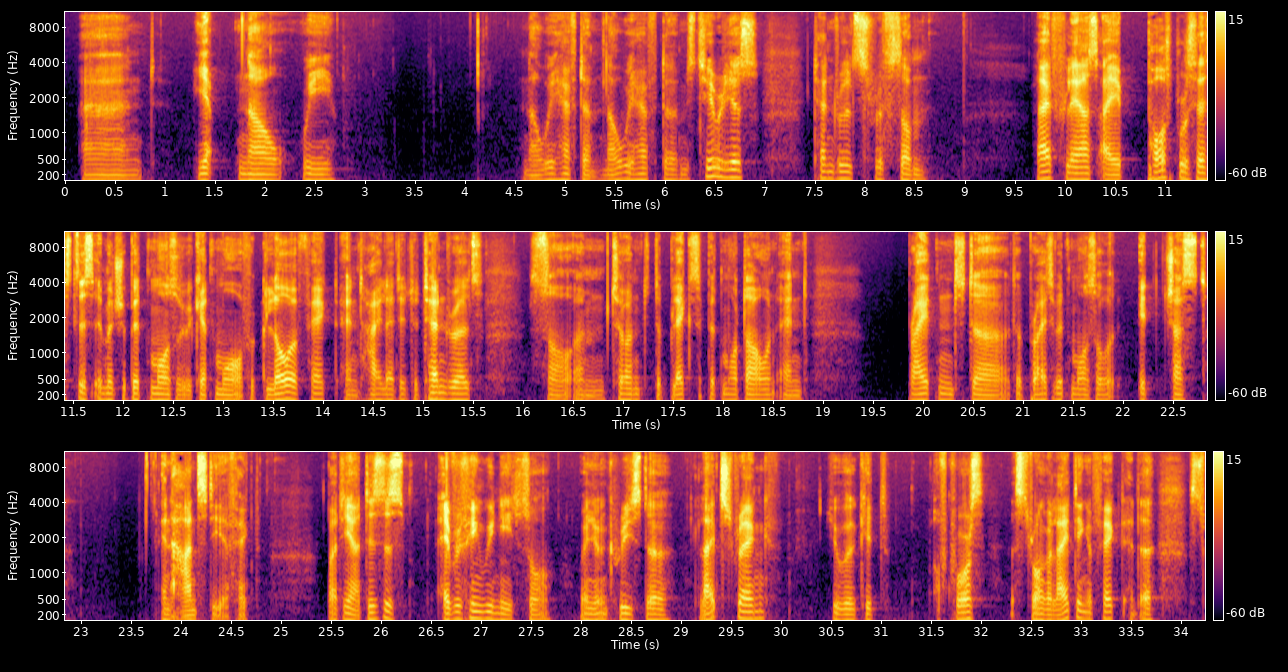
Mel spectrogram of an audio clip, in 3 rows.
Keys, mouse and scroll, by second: 8.6 click, 24.2 typing, 24.9 click, 26.0 click.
